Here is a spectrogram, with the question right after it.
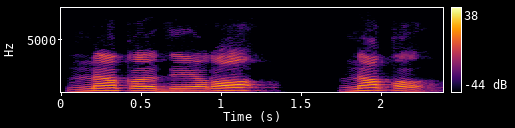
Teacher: تو یہاں غنہ بھی کرنا ہے. نقدر، نق قاف کو موٹا قلقلہ کریں گے، را کو موٹا کریں گے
